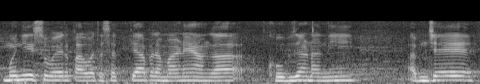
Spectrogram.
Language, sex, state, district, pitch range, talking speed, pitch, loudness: Konkani, male, Goa, North and South Goa, 175-195 Hz, 135 wpm, 185 Hz, -13 LUFS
